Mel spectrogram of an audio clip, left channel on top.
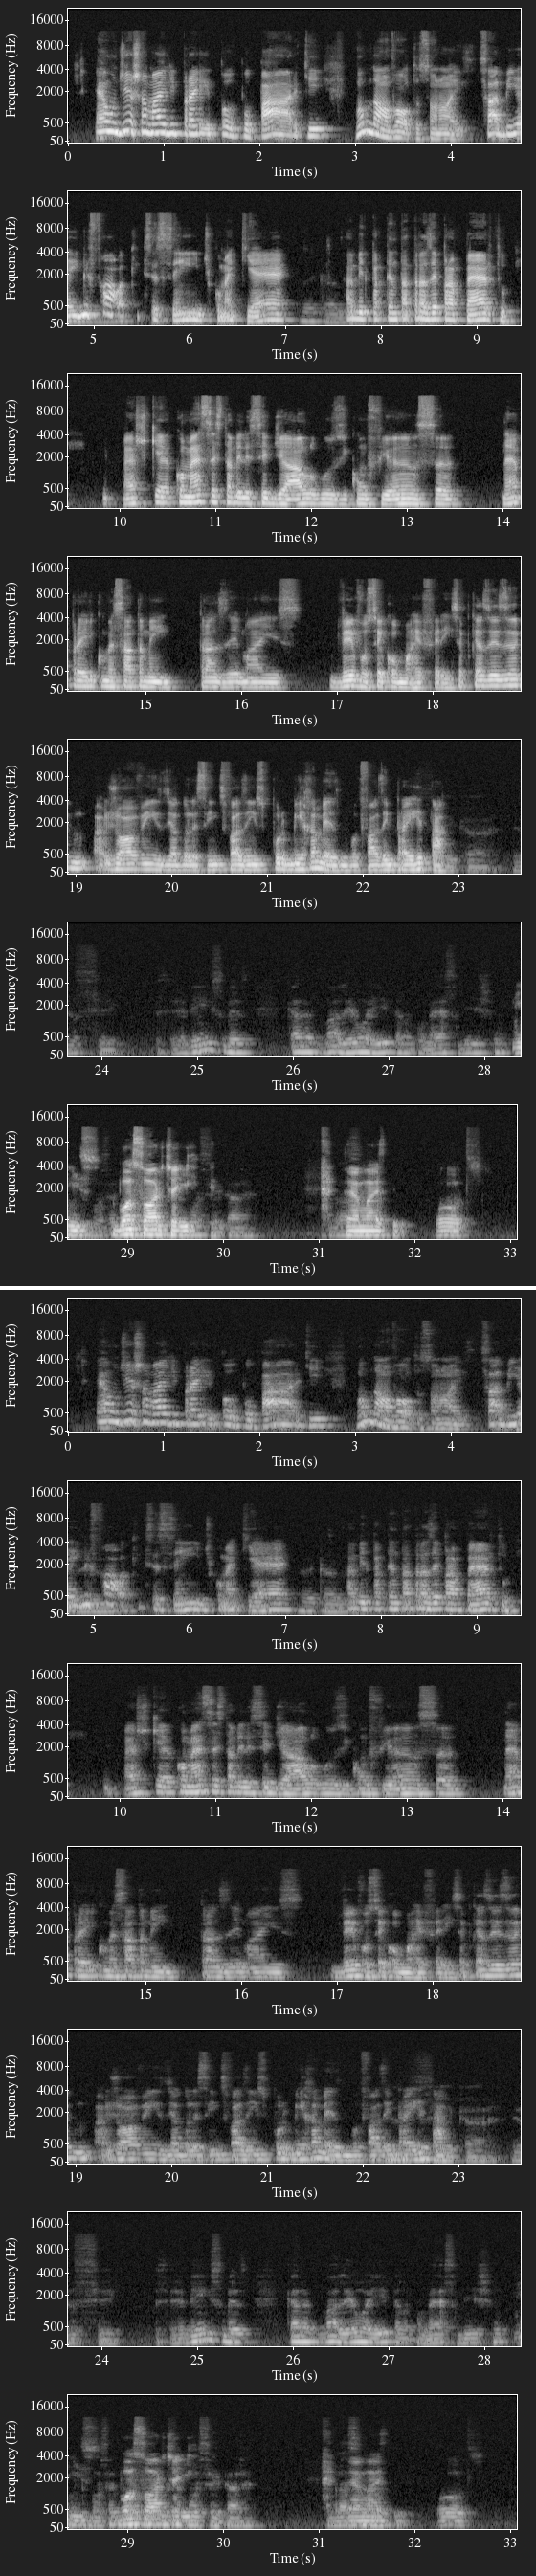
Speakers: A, on the left; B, on the right.
A: é um dia chamar ele para ir pro, pro parque, vamos dar uma volta só nós, sabe? E
B: Beleza.
A: aí me fala, o que que você sente, como é que é,
B: É, cara.
A: sabe? Para tentar trazer para perto. Acho que é, começa a estabelecer diálogos e confiança, né? Para ele começar também trazer mais, ver você como uma referência, porque às vezes eh, jovens e adolescentes fazem isso por birra mesmo, fazem
B: Eu
A: para
B: sei,
A: irritar.
B: cara. Eu sei. Eu sei. É bem isso mesmo. Cara, valeu aí pela conversa, bicho. Muito
A: É isso.
B: bom. Sempre
A: Boa
B: muito
A: sorte
B: bom conversar
A: aí.
B: com você, cara. Abração.
A: Até mais. querido. Outro.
